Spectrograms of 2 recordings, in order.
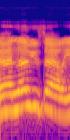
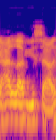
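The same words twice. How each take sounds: First: Mock crying plea. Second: Said in the usual way. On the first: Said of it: "he's crying 'cause the shit hurts". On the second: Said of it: "she tells him".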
